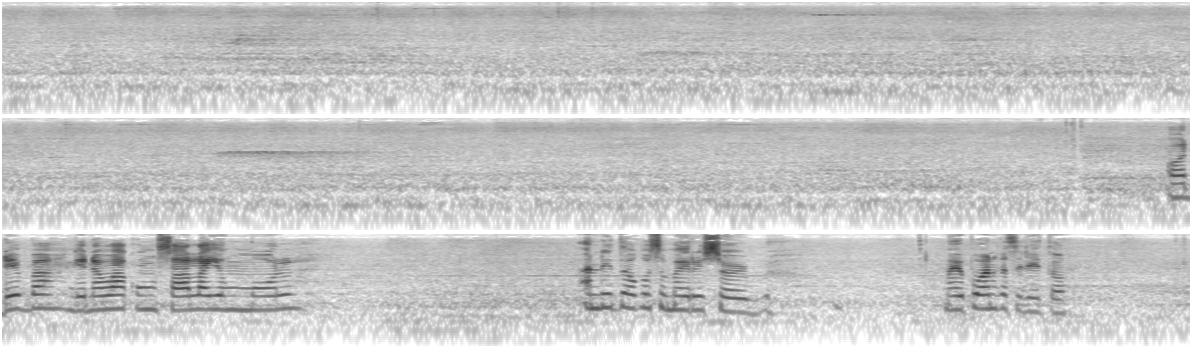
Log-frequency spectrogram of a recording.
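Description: People murmur faintly in a large, echoing hall.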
